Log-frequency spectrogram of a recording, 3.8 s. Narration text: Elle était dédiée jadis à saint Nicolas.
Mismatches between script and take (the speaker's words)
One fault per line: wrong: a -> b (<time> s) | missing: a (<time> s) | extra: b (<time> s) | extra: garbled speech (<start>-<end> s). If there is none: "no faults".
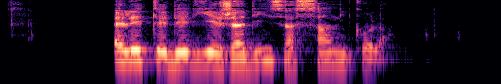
no faults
